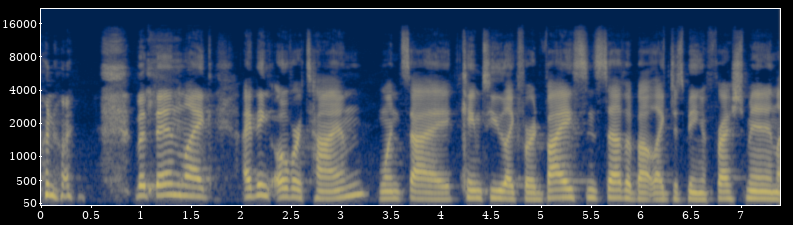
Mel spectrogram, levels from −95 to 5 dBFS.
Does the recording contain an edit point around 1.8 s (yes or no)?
no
